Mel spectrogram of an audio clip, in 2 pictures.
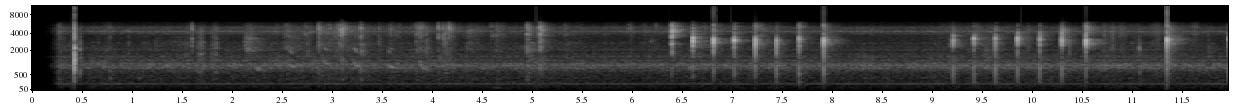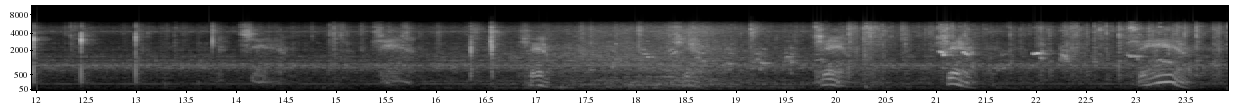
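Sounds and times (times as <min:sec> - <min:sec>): faint steady hum: 0:00.2 - 0:23.9
sharp clicks: 0:06.4 - 0:08.1.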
